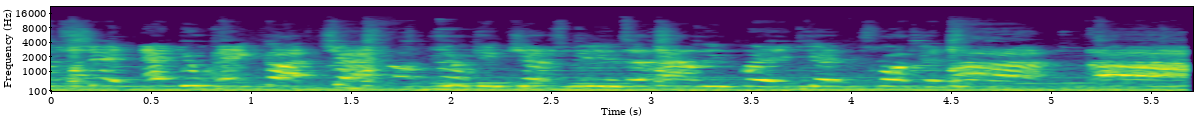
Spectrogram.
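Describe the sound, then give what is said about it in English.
A man in a rap video shouts and bellows continuously over a steady, thumping beat, his loud, strained voice filling the whole stretch. “Ah, dude, I have to yell and hold a dog. That's what rappers do.”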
